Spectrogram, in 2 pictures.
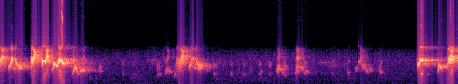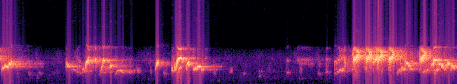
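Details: Red-whiskered bulbul singing bright, warbled phrases. Short, slurred whistles are delivered in bursts with pauses of about a second between phrases. Near the end comes a longer, louder chattering run. There is no other clear sound.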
